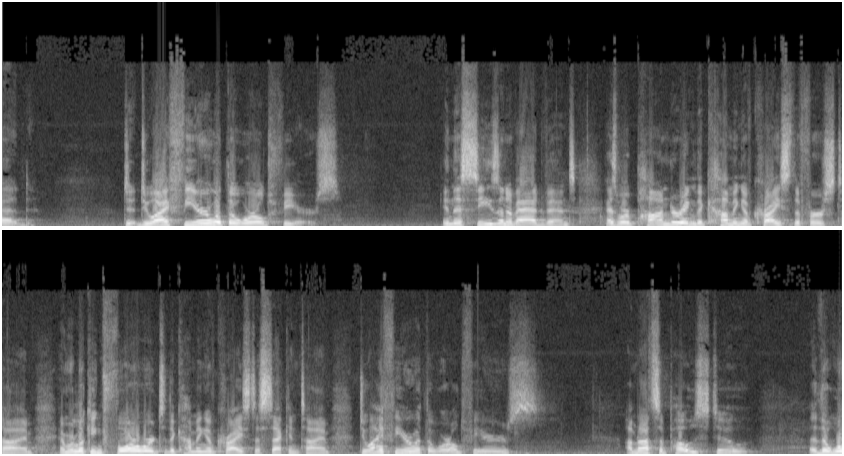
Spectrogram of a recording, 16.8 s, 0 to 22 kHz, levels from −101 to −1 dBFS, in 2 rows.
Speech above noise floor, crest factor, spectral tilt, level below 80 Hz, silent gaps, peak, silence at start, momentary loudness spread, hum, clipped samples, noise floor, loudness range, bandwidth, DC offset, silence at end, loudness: 36 dB; 16 dB; -4.5 dB/octave; -58 dBFS; none; 0 dBFS; 0 s; 13 LU; 60 Hz at -50 dBFS; under 0.1%; -51 dBFS; 5 LU; 16.5 kHz; under 0.1%; 0 s; -15 LUFS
